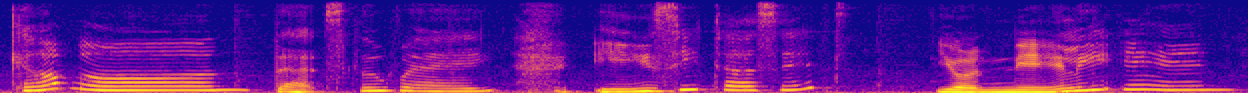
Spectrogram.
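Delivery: slow, high, soothing encouragement; slow patient pet coaxing; gentle coaxing. Acted. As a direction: ease the little creature in gently. Coaxing tortoise through door.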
